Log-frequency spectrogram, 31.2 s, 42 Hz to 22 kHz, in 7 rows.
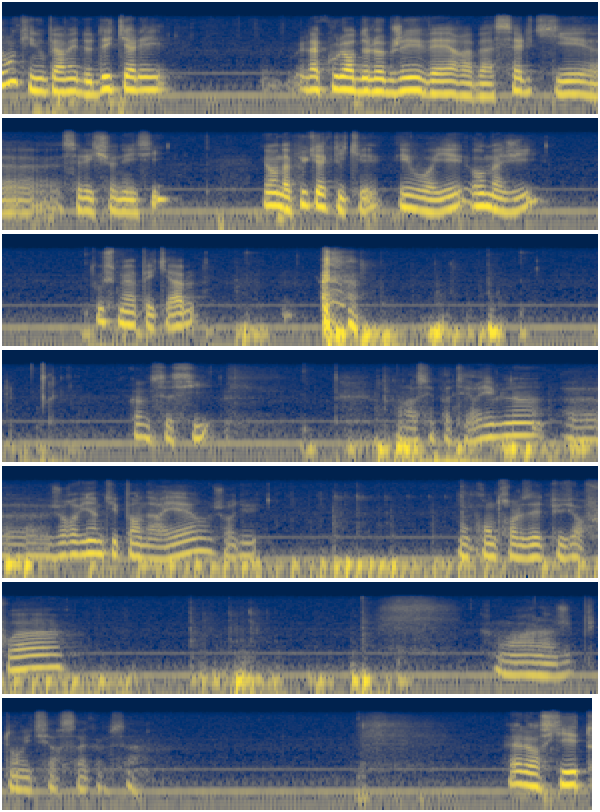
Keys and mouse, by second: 6.6-9.9 drag, 10.9 shift+click, 11.7 ctrl+shift+z, 12.9 ctrl+z, 12.9-16.0 ctrl+drag, 16.5 ctrl+z, 17.4 ctrl+z, 18.2 ctrl+z, 24.3 ctrl+shift+z, 25.4-29.8 ctrl+shift+drag.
